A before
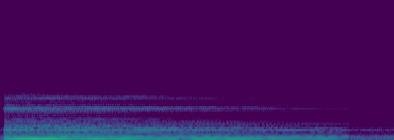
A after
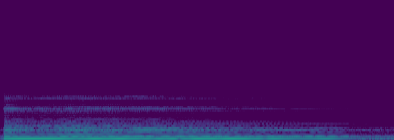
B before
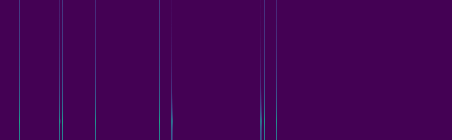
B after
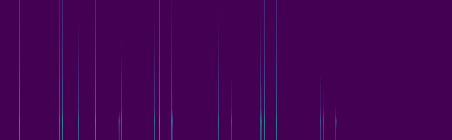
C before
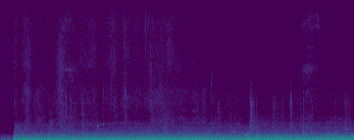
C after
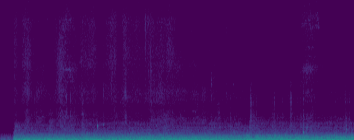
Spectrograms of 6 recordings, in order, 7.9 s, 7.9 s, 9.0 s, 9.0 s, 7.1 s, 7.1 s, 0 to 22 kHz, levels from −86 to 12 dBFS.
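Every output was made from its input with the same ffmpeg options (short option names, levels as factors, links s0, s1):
-af "equalizer=f=5300:w=3.6:g=-6.5,acompressor=threshold=0.0251:ratio=6,aecho=1:1:1183:0.168"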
